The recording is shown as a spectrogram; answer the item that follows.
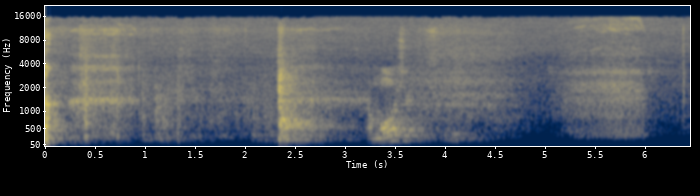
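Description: A single sudden knock about two seconds in, dying away quickly, then a brief low murmur of voices.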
